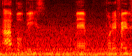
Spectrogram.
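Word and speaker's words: Applebee's: va aller manger au happle Bees il y a pas de H ça se prononce Apple Bees mais pour les fins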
